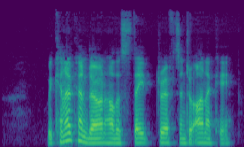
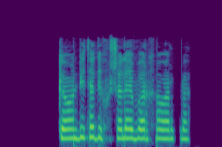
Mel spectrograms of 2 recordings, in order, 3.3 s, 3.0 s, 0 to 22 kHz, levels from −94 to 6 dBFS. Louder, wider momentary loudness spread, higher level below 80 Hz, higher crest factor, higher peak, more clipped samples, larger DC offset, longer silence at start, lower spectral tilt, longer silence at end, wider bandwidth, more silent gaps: about the same, -21 LUFS vs -20 LUFS; about the same, 12 LU vs 11 LU; second, -64 dBFS vs -56 dBFS; about the same, 20 dB vs 16 dB; about the same, -4 dBFS vs -4 dBFS; neither; neither; second, 0.65 s vs 0.8 s; first, -5.5 dB/octave vs -4 dB/octave; second, 0.2 s vs 0.45 s; first, 16 kHz vs 7.8 kHz; neither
